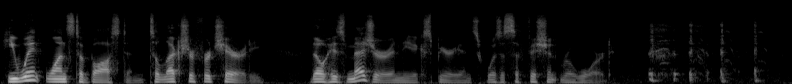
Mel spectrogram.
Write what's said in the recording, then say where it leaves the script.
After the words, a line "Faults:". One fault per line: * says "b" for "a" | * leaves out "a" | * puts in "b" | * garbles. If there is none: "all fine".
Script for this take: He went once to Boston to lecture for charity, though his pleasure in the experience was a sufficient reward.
He went once to Boston to lecture for charity, though his measure in the experience was a sufficient reward.
Faults:
* says "measure" for "pleasure"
